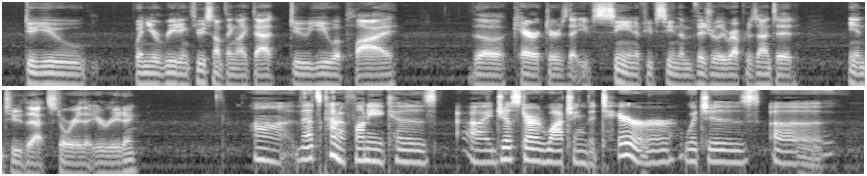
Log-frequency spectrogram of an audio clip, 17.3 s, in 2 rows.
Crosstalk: none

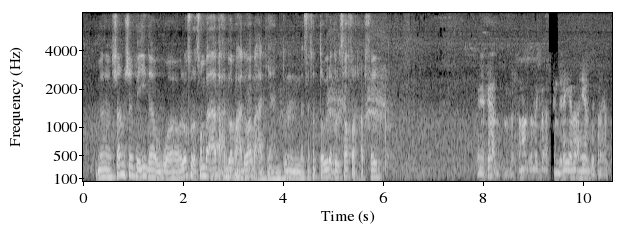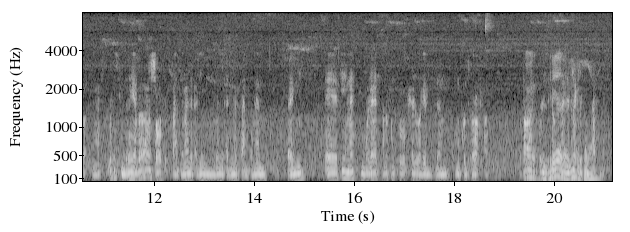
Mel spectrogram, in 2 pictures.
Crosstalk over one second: present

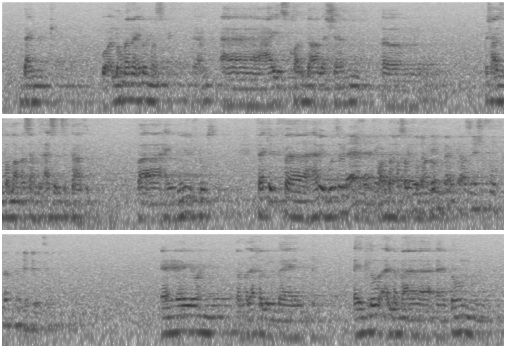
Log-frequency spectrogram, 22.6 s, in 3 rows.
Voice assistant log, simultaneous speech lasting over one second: present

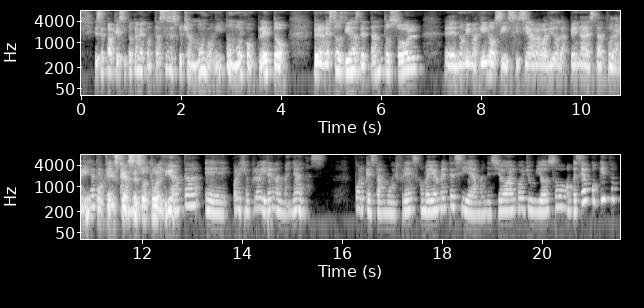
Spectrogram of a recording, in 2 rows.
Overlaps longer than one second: present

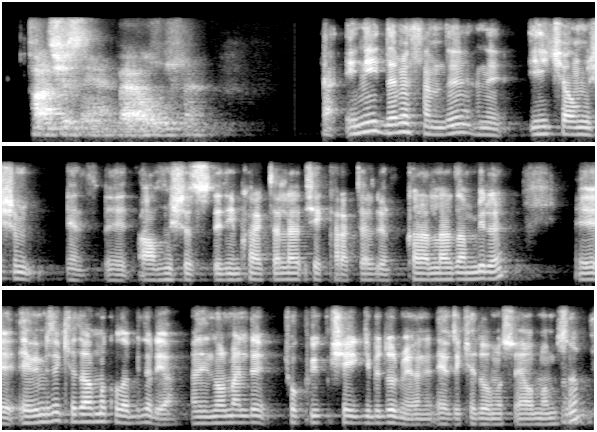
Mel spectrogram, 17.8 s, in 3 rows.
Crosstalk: none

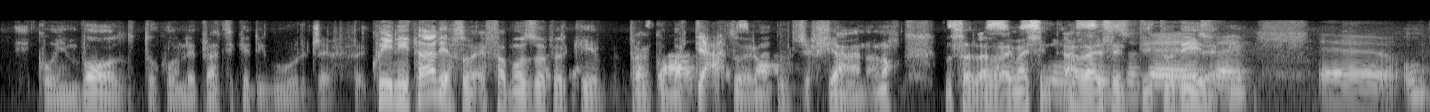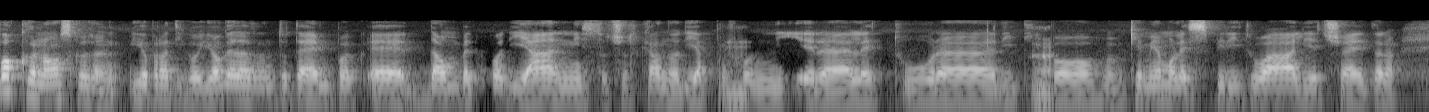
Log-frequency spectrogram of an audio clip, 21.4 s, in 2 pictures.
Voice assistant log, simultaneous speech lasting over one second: present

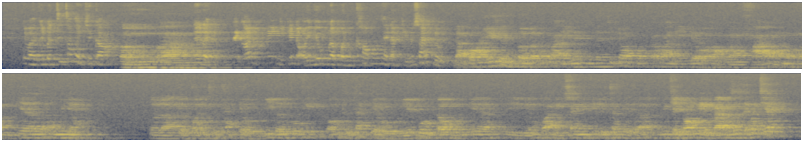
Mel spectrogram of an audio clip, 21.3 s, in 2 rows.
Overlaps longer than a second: none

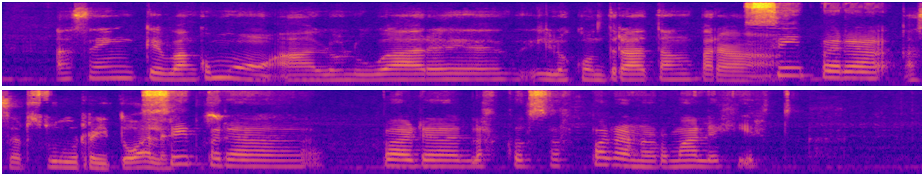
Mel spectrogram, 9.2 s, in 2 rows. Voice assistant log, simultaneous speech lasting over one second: none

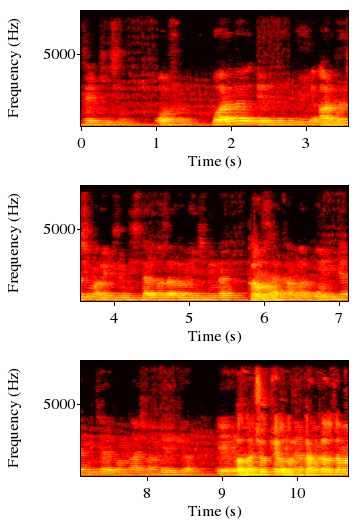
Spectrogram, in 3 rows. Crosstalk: present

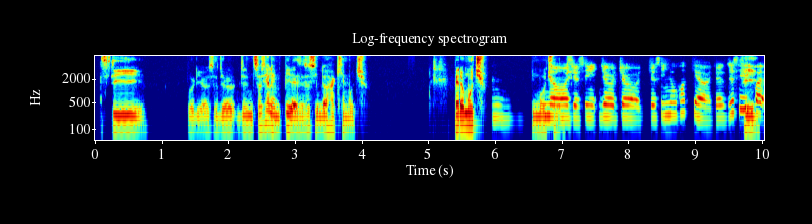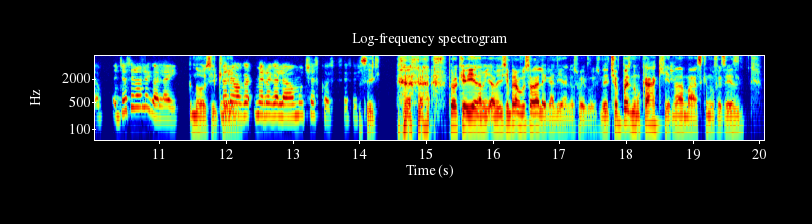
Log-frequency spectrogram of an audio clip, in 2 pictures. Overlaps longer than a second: none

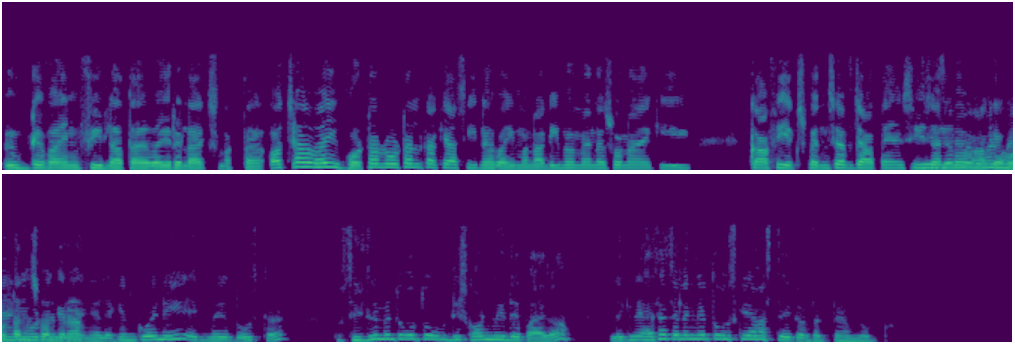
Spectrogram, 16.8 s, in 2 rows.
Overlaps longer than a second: present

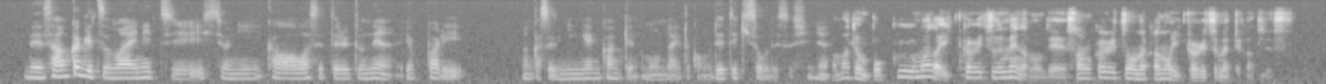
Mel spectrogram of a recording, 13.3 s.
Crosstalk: none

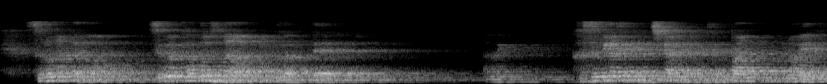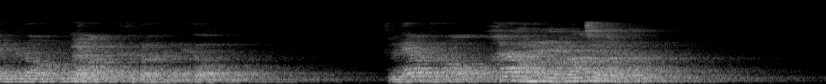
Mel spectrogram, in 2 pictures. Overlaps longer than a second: present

